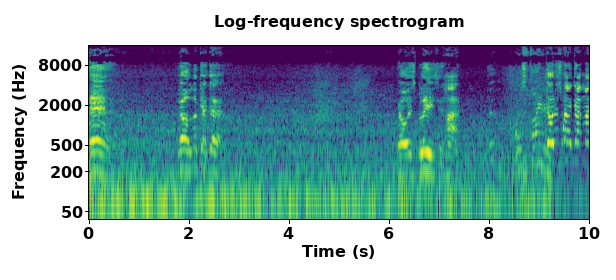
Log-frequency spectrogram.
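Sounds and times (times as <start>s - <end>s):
vehicle road and engine noise: 0.0s - 10.0s.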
